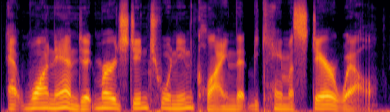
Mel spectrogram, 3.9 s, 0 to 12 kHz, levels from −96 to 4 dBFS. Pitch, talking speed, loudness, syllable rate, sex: 115 Hz, 185 wpm, -17 LUFS, 5.4 syllables/s, male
